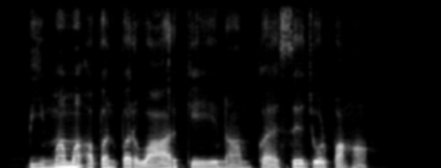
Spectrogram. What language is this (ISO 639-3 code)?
hne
